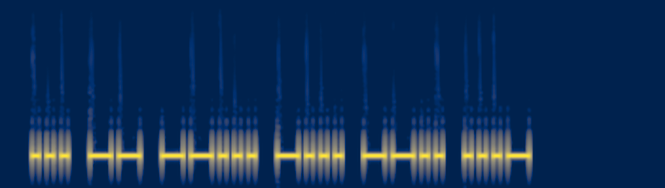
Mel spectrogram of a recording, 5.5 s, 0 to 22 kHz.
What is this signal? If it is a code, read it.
Morse code, heard as a keyed tone, about 20 wpm, 700 Hz. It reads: SM7BZV
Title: DXCC-100 Call Signs - 6 Characters - Repeated 3x - 20wpm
